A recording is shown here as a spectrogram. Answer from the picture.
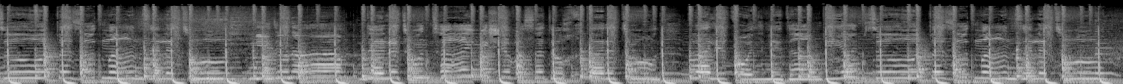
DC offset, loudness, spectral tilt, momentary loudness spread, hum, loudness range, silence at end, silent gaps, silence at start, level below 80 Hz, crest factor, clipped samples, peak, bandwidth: under 0.1%; -15 LUFS; -4.5 dB/octave; 3 LU; none; 1 LU; 0 s; none; 0 s; -22 dBFS; 14 dB; under 0.1%; 0 dBFS; 18 kHz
